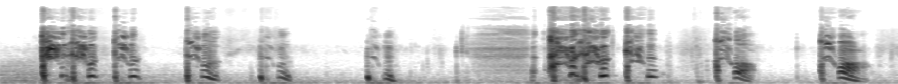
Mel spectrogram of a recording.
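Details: About ten loud, harsh coughs in separate runs, some with a throat-clearing quality; a forceful repeated cough.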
